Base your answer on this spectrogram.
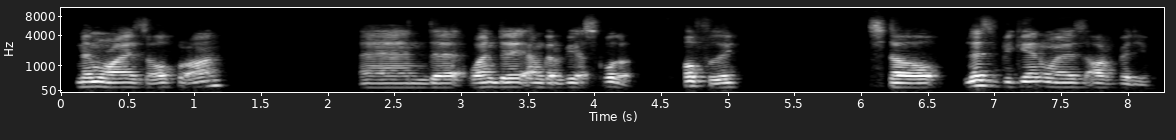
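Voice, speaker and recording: Egyptian-accented man, Arabic native, mid-pitched, talks earnestly and haltingly with restarts; casual reaction host. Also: a bit bright, lo-fi sound. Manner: earnest, halting, repeats himself.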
